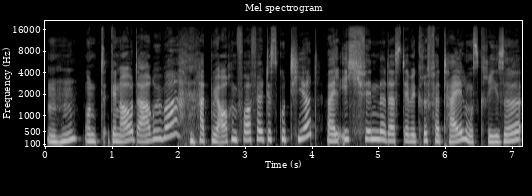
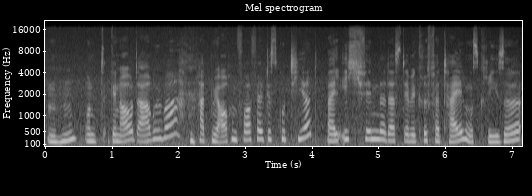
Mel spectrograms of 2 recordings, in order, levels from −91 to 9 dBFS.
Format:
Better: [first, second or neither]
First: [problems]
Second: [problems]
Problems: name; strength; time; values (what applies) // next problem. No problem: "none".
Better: first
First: none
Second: hiss; noticeable; throughout; 20 dB below the speech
